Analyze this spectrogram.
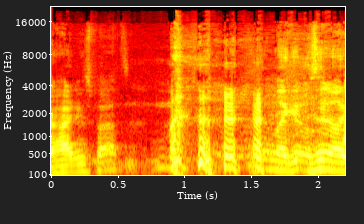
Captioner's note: laughter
